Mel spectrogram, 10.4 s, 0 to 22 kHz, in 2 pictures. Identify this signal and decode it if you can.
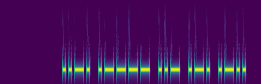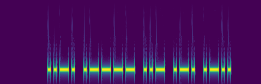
Morse code, heard as a keyed tone, about 21 wpm, 700 Hz. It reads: F1URL F1URL
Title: DXCC-100 Call Signs - 5 Characters - Repeated 3x - 20wpm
